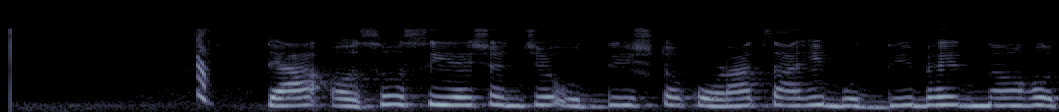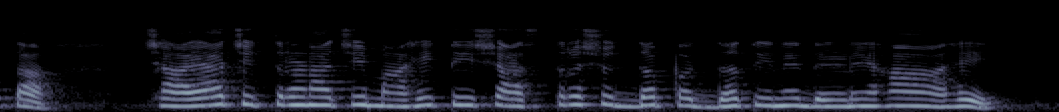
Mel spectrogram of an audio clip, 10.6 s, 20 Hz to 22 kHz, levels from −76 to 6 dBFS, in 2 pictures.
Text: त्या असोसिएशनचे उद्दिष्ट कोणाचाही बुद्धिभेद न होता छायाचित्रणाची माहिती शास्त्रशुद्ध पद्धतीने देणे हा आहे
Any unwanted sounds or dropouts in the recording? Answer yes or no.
yes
